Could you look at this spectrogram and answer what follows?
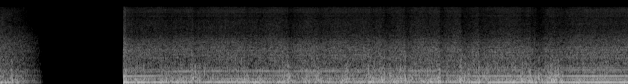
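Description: Motorboat engine running steadily with wind noise on the microphone. The sound drops out completely for under a second near the start, then the steady engine hum resumes.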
